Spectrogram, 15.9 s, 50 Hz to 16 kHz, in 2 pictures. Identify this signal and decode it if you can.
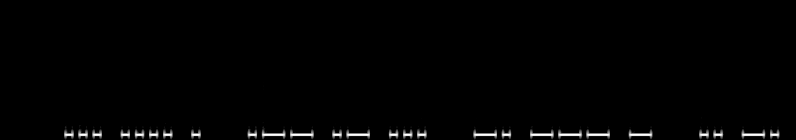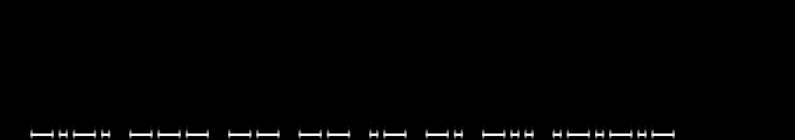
Morse code, heard as a keyed tone, about 17 wpm, 700 Hz. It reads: SHE WAS NOT IN COMMAND.
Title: Sentences from Top 1600 Words 17wpm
